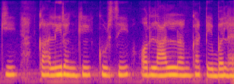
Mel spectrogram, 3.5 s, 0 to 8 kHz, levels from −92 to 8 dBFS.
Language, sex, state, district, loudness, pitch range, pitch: Hindi, female, Chhattisgarh, Raipur, -15 LUFS, 215-230 Hz, 225 Hz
